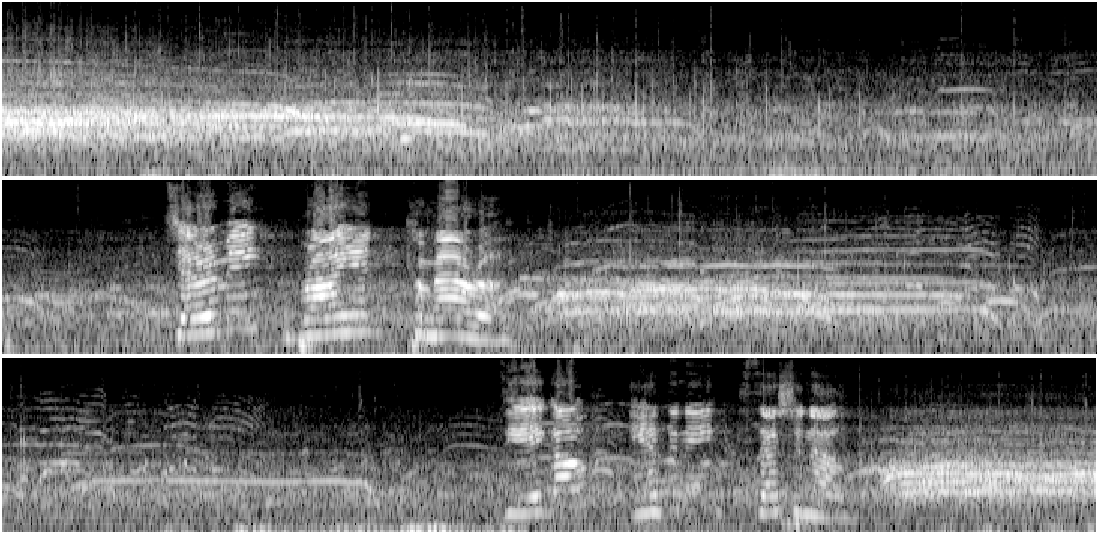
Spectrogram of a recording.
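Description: A large crowd claps in applause.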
